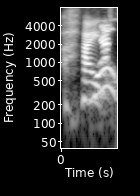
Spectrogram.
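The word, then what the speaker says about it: Haidt: I know he said Heights but is that spelled like um it's actually spelled h-a-i-d-t oh okay pronounced height but yeah it looks like hide it h-a-i-d-t Jonathan height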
